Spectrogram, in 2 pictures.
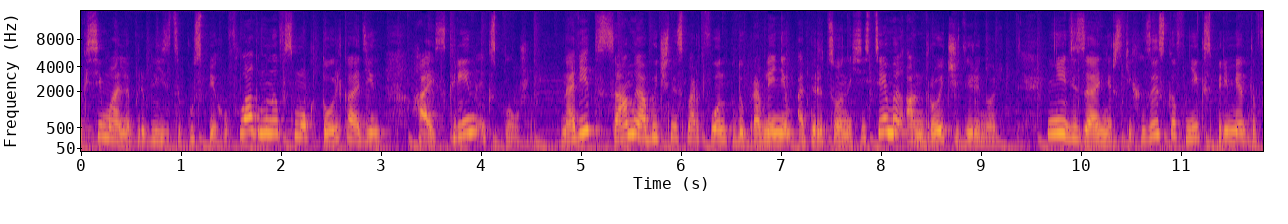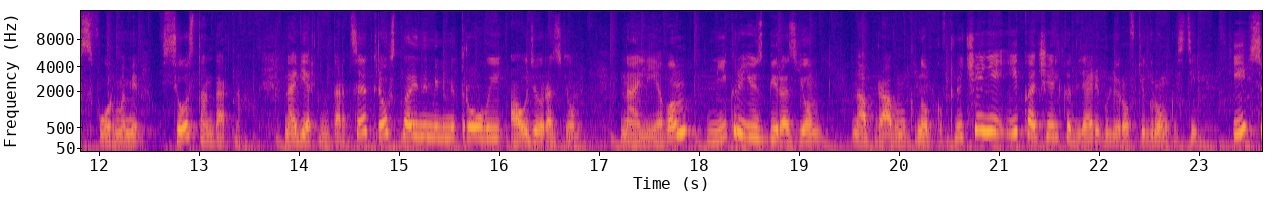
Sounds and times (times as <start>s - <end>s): Music: 0.0s - 23.6s
Speech: 0.0s - 23.6s.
